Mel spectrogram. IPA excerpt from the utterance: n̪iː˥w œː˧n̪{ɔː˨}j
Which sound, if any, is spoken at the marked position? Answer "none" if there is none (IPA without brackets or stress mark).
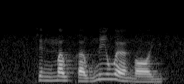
ɔː˨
